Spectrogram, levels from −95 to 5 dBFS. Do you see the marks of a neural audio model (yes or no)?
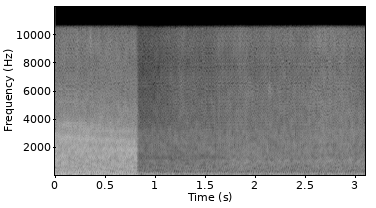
yes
